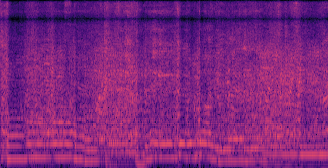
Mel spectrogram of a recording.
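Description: Live acoustic guitar strumming with a man singing long held notes that slide between pitches.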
